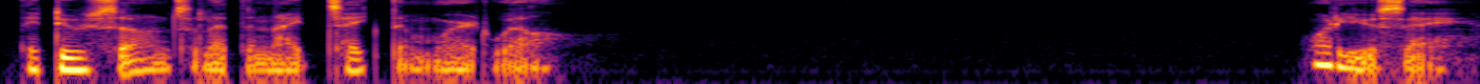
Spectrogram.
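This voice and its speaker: A man playing a lonely, gently teasing vampire in an ASMR roleplay, with a soft, breathy voice that often drops into a whisper. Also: mid-range voice, dry recording, heavily acted. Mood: teasing, inviting. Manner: slow, intimate, hesitant, gently teasing.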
